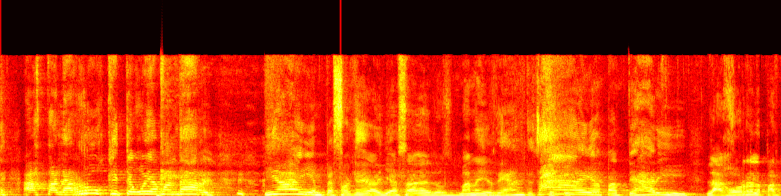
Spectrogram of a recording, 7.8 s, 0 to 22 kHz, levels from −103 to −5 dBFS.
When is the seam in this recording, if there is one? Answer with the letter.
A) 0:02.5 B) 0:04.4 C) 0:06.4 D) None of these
A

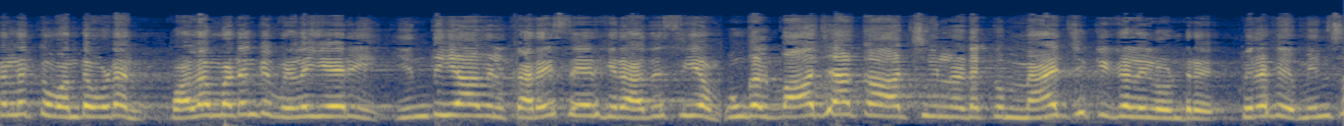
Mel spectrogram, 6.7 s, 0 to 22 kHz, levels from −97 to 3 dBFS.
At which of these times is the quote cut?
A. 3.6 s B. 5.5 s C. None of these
A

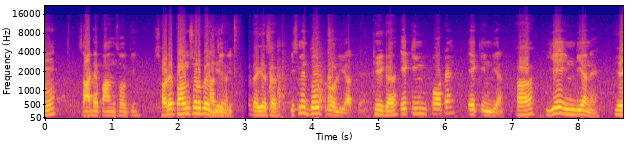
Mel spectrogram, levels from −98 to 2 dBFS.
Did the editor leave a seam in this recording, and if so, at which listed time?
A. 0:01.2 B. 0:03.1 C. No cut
B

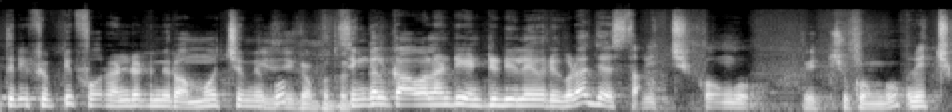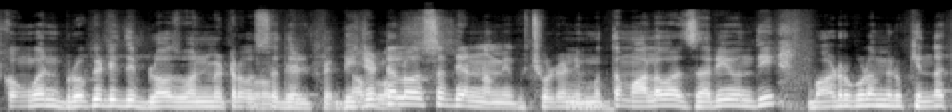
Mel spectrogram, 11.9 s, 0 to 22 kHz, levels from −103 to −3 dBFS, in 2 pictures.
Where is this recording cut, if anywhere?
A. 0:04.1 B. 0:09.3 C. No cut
A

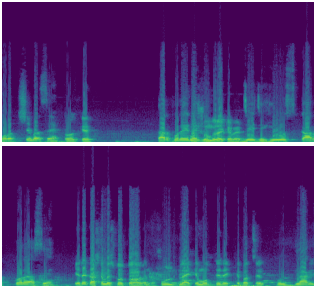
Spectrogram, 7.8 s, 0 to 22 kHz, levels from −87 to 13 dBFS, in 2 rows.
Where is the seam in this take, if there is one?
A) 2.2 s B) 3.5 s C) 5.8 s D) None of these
C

